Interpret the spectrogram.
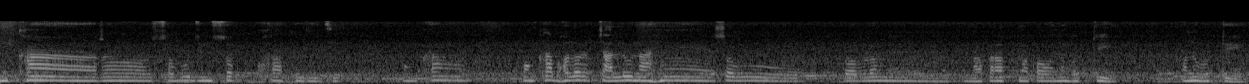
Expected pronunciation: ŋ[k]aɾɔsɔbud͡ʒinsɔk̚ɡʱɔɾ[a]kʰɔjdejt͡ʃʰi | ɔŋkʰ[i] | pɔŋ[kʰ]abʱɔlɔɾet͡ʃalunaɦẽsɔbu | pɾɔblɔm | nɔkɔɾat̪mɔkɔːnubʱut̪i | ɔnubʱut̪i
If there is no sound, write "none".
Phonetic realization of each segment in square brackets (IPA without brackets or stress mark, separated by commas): kʰ, a, a, kʰ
